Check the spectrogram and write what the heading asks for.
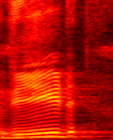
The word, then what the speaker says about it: read: तो रीड, रेड, रीड, तो रेड की स्पेलिंग भी यही होती है, RED मत लिखिएगा।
